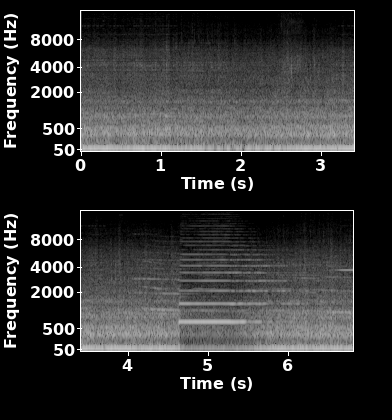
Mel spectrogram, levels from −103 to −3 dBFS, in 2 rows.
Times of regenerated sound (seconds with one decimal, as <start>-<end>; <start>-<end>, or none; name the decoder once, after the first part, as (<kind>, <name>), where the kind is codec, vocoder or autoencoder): 0.0-1.2 (codec, SNAC); 3.2-3.7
